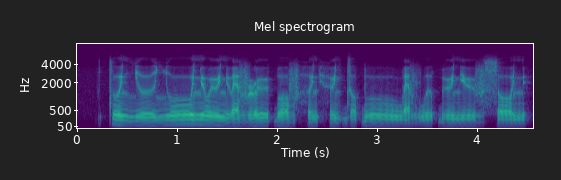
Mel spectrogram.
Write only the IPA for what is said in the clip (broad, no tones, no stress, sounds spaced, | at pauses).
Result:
tʷ ɯ lʲ ʎ ɯː ʎ uː lʲ w ʉ lʲ w ɛ v ɭ ʉ ɓ o v h ɯ lʲ h ʉ lʲ d o ɓ uː w ɛ v w ɯ ɓ ʉ lʲ ʉː v s o lʲ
